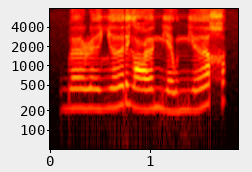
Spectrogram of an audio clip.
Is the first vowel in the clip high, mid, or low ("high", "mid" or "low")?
mid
